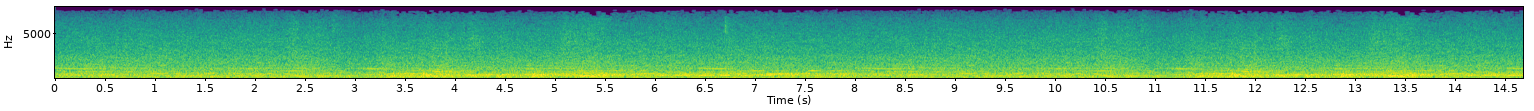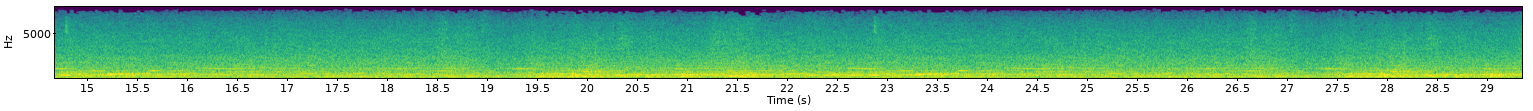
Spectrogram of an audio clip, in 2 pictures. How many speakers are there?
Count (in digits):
0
